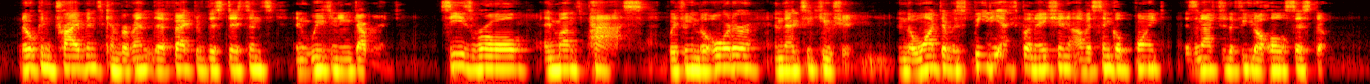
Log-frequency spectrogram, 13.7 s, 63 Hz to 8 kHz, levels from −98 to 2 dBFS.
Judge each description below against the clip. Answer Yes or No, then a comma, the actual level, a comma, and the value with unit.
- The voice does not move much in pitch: Yes, narrow, 1.9 semitones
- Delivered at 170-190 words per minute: Yes, average, 180 wpm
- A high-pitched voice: No, medium, 150 Hz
